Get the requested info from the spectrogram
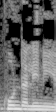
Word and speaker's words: Kundalini: I do Kundalini yoga. – I can't even pronounce it. – Kundalini yoga. – Okay. I pronounce that totally wrong. Kundalini, that actually sounds... – Kundalini, yes.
